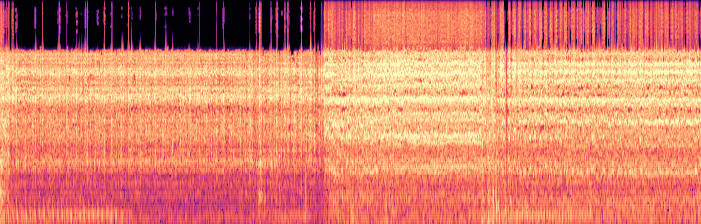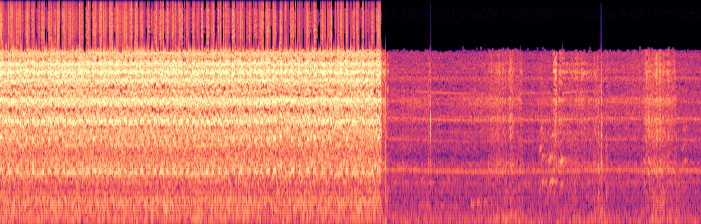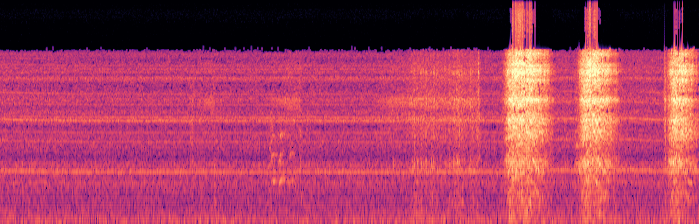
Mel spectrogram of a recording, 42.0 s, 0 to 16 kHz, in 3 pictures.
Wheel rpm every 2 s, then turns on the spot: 180, 170, 170, 160, 200, 90, 100, 90, 100, 90, 80, 10, 10, 10, 0, 0, 0, 0, 20, 40, 20.
22-28 36-38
